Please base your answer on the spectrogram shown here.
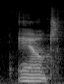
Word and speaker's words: aunt: different pronunciations for this many places in the US including the West Coast where I live now and the Midwest where I'm from we say ant the same way we use the a vowel um some places East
